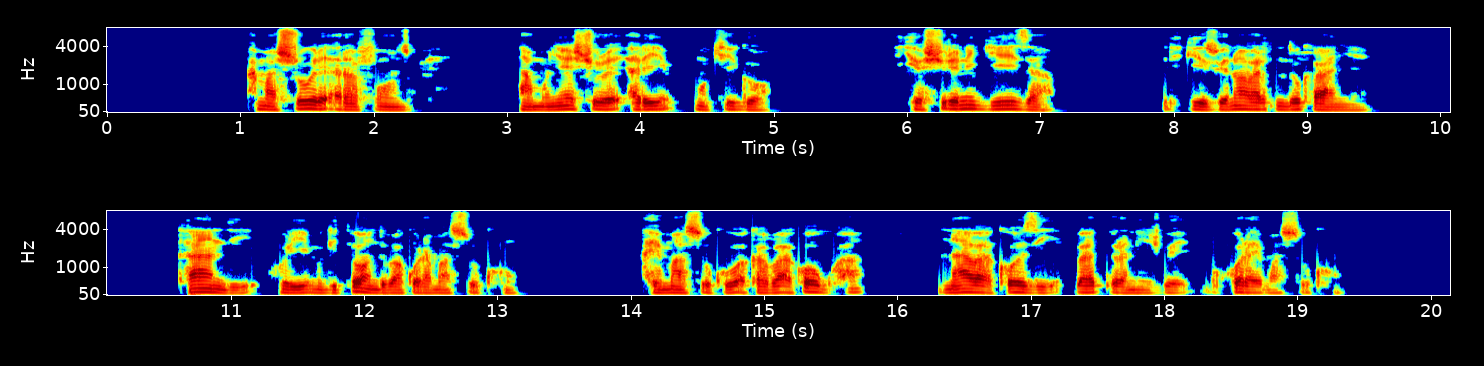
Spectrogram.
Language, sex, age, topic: Rundi, male, 25-35, education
